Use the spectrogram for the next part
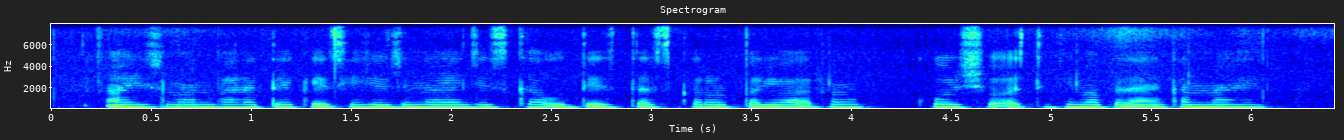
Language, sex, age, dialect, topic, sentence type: Hindi, female, 51-55, Awadhi Bundeli, banking, statement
